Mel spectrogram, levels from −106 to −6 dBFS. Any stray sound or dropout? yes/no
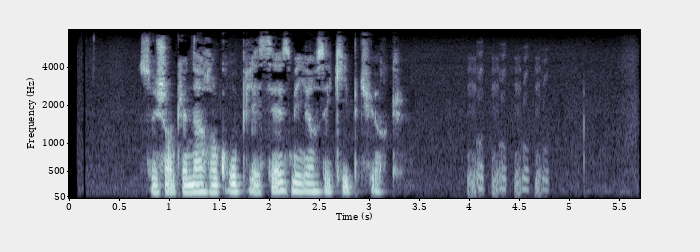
yes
